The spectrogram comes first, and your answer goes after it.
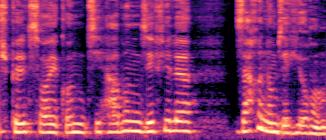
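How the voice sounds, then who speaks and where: Somewhat breathy, a woman speaks at a medium pitch. Her pace is moderate. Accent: Russian. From Russia, Kamchatka. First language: Russian (speaking German). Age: 40s. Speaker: mountain guide and teacher. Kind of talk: interview.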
